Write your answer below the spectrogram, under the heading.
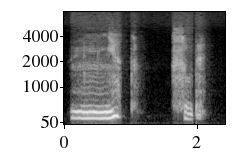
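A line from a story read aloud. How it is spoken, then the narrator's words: Bewildered mutter. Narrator (Russian): пробормотал Сергей Латко, чувствуя, что сходит с ума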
